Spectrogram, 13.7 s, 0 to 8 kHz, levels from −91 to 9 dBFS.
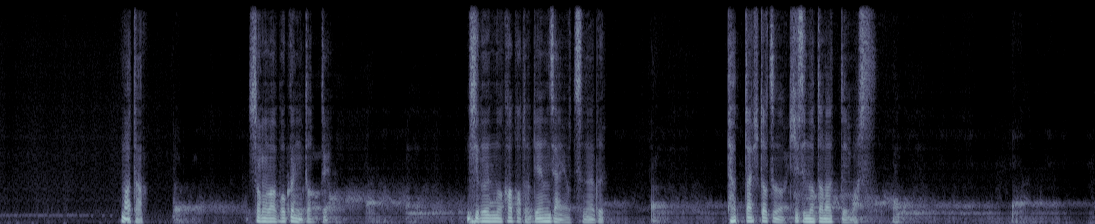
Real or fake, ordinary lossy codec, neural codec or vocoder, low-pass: fake; none; codec, 16 kHz, 1 kbps, FunCodec, trained on Chinese and English, 50 frames a second; none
